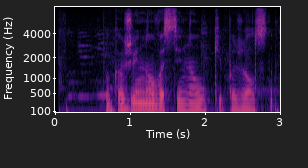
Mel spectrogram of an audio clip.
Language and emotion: Russian, neutral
